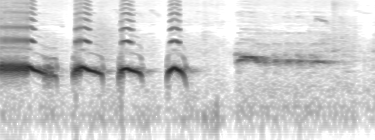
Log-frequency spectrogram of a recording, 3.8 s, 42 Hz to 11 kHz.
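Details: Local spotted dove with a soft three-note kuk 3 coo, used as a lure to make other doves call back. It starts with a long falling coo, then gives three short arched coos and ends with a long, level, drawn-out note.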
